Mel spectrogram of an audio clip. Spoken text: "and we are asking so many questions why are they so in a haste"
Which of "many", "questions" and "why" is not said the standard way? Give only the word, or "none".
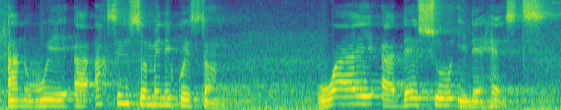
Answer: questions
